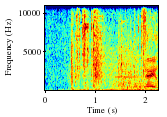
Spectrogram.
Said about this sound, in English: it looks like this machine is dropping ore into the water trough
